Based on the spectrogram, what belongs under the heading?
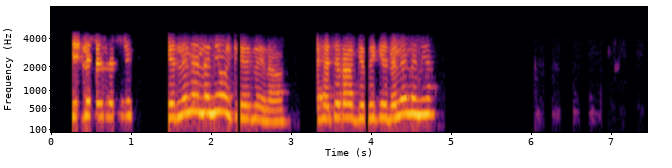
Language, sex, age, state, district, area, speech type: Dogri, female, 18-30, Jammu and Kashmir, Udhampur, rural, conversation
